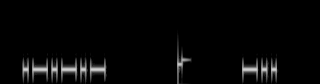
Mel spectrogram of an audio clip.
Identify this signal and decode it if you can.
Morse code, heard as a keyed tone, about 25 wpm, 700 Hz. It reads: . D
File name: Single Character (Letter:Number:Punctuation:Prosign) - Rapid-Fire - 25wpm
